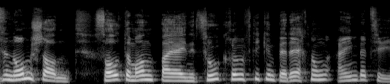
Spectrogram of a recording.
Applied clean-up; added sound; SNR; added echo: neural mask model DeepFilterNet 3.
